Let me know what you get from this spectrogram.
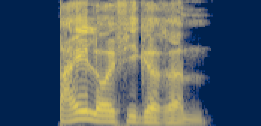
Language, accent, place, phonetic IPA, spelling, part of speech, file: German, Germany, Berlin, [ˈbaɪ̯ˌlɔɪ̯fɪɡəʁəm], beiläufigerem, adjective, De-beiläufigerem.ogg
- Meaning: strong dative masculine/neuter singular comparative degree of beiläufig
